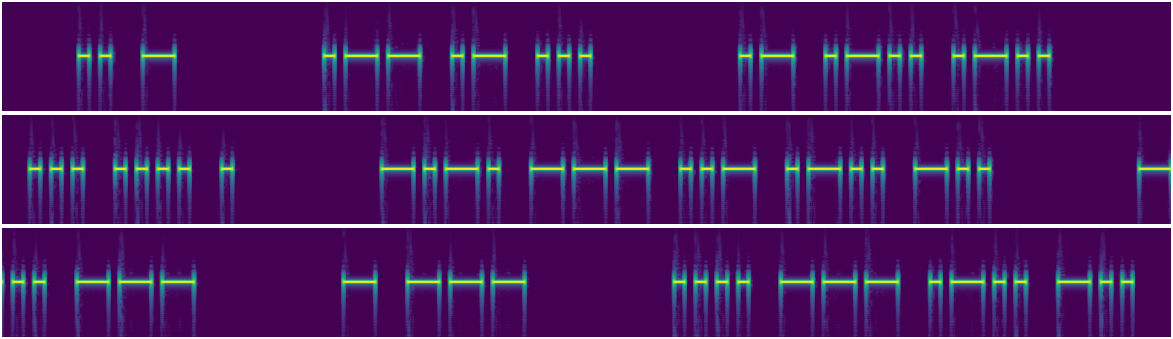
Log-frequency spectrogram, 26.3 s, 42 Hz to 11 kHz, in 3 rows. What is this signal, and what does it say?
Morse code, heard as a keyed tone, about 15 wpm, 700 Hz. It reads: IT WAS ALL SHE COULD DO TO HOLD
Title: 2x Word-Spacing - Sentences from Top 400 Words - 15wpm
